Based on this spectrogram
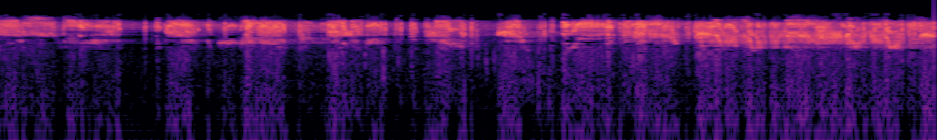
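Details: Swiftlet calls played from a swiftlet-house speaker to lure birds: a dense, continuous twittering of high, overlapping chirps with no pauses, as if from a large colony.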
